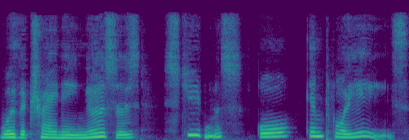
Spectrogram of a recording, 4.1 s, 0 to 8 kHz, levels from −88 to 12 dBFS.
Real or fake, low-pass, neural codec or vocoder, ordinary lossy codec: fake; 7.2 kHz; codec, 32 kHz, 1.9 kbps, SNAC; MP3, 48 kbps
